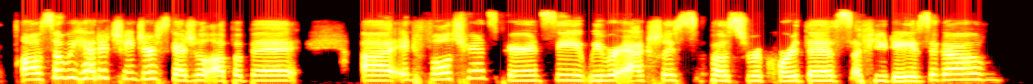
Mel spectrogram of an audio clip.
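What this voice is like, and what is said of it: Strained, fading hoarse voice. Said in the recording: “I don't know if you can hear it in my voice, but I'm starting to lose my voice. So talking's a little bit difficult right now.”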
